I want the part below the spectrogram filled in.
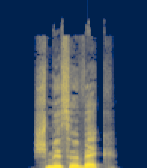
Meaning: first/third-person singular subjunctive II of wegschmeißen
- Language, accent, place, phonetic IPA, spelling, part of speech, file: German, Germany, Berlin, [ˌʃmɪsə ˈvɛk], schmisse weg, verb, De-schmisse weg.ogg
